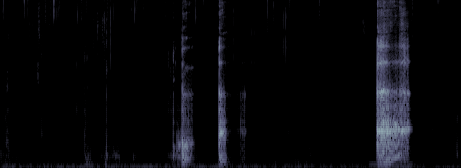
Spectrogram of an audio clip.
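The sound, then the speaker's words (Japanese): Two short guttural gulps, then a louder, drawn-out burp about a third of a second long, recorded very close and intimate against near silence, with no talking. “耳元ゲップ、最高だね。もう一回いくよ。”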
